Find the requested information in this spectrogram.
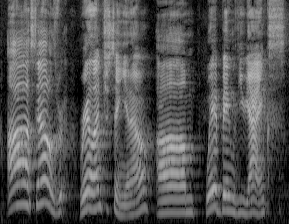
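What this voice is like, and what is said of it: Put-on accent, drifting and inconsistent. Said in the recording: “I don't know where this accent's going anymore. I lost control of it.”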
